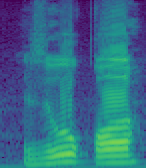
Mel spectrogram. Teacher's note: Huruf zal, huruf istifal, nipis je lah.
